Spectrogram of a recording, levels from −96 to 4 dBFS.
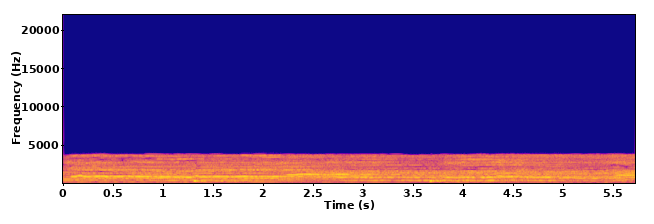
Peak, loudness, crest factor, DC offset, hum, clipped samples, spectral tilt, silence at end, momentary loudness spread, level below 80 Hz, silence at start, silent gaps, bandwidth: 0 dBFS; -11 LUFS; 12 dB; under 0.1%; none; under 0.1%; -7 dB/octave; 0 s; 5 LU; -50 dBFS; 0 s; none; 4 kHz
